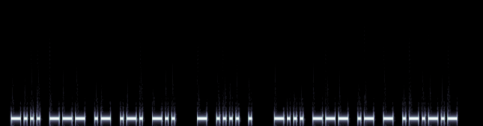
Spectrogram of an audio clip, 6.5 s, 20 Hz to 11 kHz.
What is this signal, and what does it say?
Morse code, heard as a keyed tone, about 28 wpm, 700 Hz. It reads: BOARD THE BOAT.
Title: Sentences from Top 1000 Words - Review Part 4 - 28wpm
